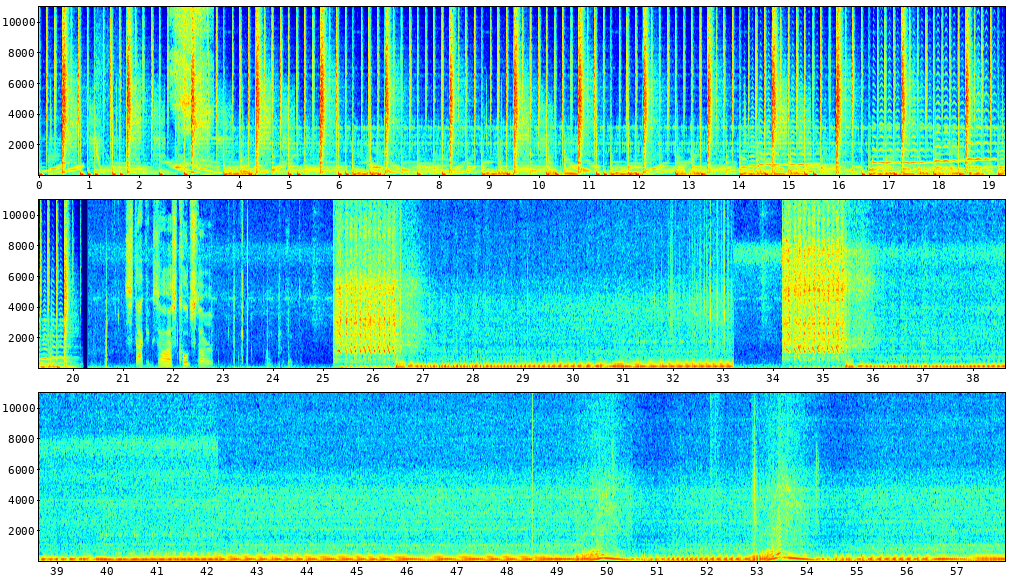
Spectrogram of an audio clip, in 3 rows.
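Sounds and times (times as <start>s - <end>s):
engine starter cranking: 25.2s - 27.1s, 34.2s - 36.4s
motorcycle engine idling: 25.2s - 31.9s, 34.2s - 47.4s
engine throttle blips: 25.2s - 33.2s, 34.2s - 42.6s.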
